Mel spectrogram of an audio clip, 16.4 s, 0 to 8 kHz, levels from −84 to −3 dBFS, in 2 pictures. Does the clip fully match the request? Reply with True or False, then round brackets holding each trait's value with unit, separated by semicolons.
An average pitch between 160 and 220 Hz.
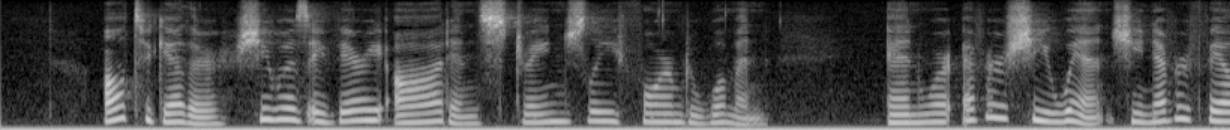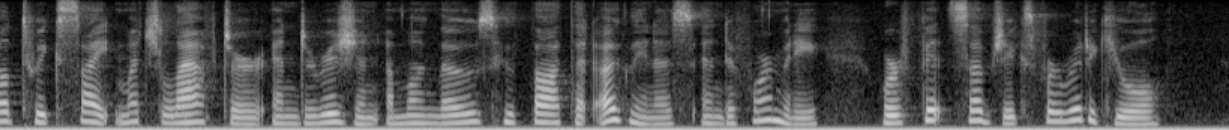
True (190 Hz)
